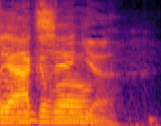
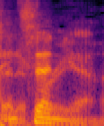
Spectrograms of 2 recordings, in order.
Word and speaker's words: Insigne: But when you're talking about Insigne, and I struggle with pronunciations, I want to work with enough Italians, you know. – Lorenzo Insigne. – Yeah, Insigne. All right, there you go.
